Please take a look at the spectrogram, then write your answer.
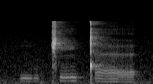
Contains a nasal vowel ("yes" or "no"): yes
